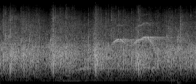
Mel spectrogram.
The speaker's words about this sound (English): Amen, church. Amen. Amen. Can we give Jesus a clap?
